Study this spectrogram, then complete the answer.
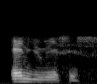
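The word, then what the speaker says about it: enuresis: The medical term that we use is actually called nurasis. So it is spelled e n u r e s i s n urasis.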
